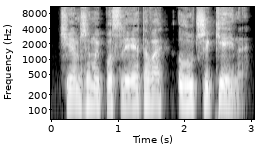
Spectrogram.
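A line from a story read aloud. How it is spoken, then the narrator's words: Exclamation. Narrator (Russian): воскликнула она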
